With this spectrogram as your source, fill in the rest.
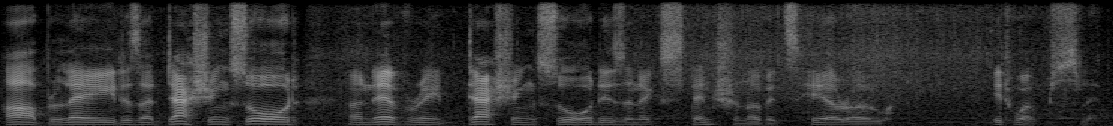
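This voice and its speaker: A man's voice: mid-range voice, measured pace, pushed and bright, slight background noise. An actor playing a gallant, lovesick male romantic in a game, with florid, theatrical, swooning delivery. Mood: proud, gallant. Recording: music behind the voice.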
